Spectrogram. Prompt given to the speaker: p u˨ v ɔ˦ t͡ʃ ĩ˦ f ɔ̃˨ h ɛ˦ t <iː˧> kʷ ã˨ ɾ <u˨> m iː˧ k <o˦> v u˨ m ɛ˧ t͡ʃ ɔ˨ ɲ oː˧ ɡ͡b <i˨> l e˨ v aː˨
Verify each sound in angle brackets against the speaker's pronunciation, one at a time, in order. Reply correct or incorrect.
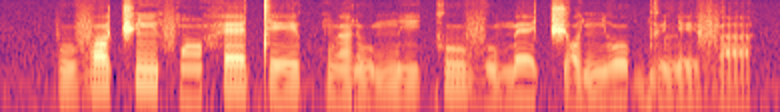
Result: incorrect, correct, incorrect, incorrect

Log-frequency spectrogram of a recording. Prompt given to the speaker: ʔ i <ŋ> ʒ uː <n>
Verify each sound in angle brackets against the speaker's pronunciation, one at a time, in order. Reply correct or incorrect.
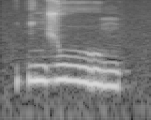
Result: correct, incorrect

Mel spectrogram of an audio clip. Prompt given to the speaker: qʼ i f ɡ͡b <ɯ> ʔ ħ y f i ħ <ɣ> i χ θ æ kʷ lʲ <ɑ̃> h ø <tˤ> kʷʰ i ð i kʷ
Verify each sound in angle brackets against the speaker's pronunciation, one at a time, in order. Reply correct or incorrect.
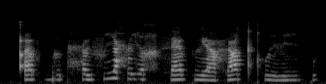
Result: correct, correct, incorrect, correct

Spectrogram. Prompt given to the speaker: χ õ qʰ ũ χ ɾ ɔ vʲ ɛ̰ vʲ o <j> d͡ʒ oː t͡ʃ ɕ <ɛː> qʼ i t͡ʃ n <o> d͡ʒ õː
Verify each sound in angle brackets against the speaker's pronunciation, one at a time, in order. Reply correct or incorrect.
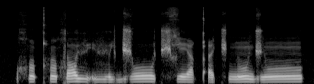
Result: correct, incorrect, incorrect

